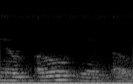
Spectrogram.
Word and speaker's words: mono: If you do M-O-N-O, you have monkey. So if you don't pronounce it right, you're telling somebody to get your monkey off of me instead of get your hands off of me.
